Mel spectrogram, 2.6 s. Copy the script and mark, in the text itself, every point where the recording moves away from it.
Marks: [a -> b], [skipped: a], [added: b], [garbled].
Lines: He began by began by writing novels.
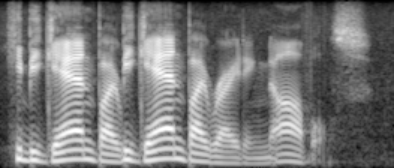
He began by began by writing novels.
